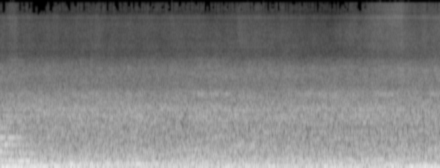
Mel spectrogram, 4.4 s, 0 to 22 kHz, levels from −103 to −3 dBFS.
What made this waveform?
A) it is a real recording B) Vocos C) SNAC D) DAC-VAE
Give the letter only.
D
